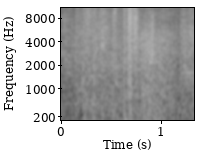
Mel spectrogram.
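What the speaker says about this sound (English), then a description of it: "Actually didn't mean to shoot that guy" A single sharp gunshot cracks out in the heist video game Payday 2, a short loud burst over steady game ambience.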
